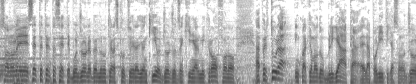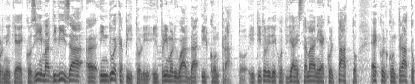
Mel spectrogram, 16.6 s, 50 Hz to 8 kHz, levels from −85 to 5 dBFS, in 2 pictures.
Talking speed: 175 wpm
